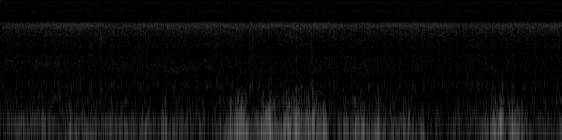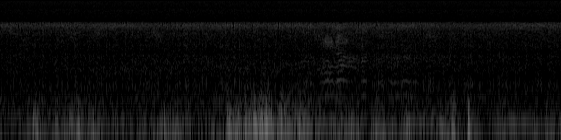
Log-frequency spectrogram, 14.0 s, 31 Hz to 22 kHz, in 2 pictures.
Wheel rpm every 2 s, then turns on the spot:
0, 0, 0, 0, 0, 0, 0.
none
